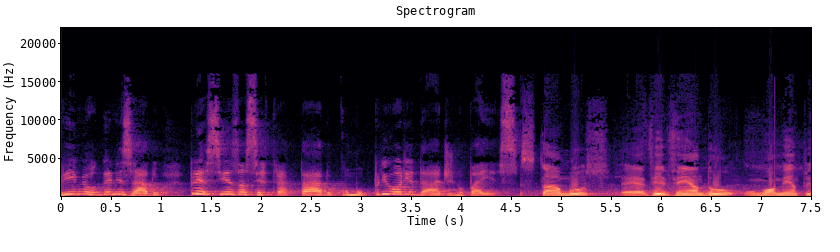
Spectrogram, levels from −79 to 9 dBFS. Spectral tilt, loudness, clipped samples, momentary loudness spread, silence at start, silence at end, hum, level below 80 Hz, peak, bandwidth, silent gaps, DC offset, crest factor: -6 dB/octave; -13 LUFS; 0.3%; 8 LU; 0 s; 0 s; none; -38 dBFS; 0 dBFS; 15.5 kHz; none; under 0.1%; 12 dB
